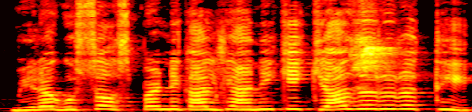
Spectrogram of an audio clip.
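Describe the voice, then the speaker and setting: A blunt young woman scolds and demands answers in a high, sharp-edged storybook voice, read by a woman. She presses without letting up. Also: fairly even intonation, fast. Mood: angry. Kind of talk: storybook role reading.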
